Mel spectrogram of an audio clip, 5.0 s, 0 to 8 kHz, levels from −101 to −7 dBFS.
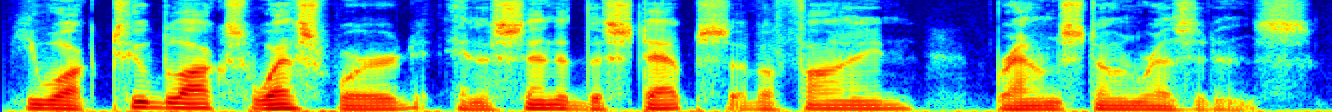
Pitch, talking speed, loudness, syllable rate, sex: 95 Hz, 180 wpm, -19 LUFS, 5.1 syllables/s, male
